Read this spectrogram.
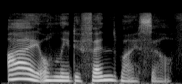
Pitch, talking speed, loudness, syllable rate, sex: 180 Hz, 130 wpm, -17 LUFS, 4.3 syllables/s, female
